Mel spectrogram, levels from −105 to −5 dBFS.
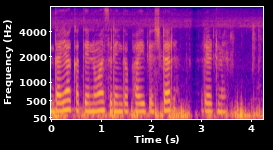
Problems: constant background noise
